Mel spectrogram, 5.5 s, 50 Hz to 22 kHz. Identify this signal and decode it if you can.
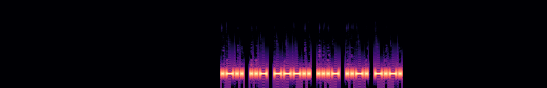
Morse code, heard as a keyed tone, about 47 wpm, 700 Hz. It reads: LU8VFC
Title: DXCC-100 Call Signs - 6 Characters - Repeated 3x - 50wpm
